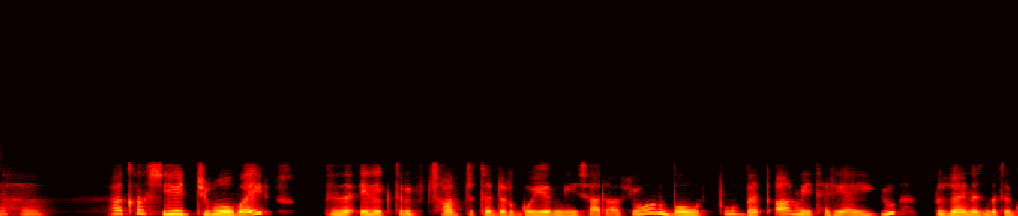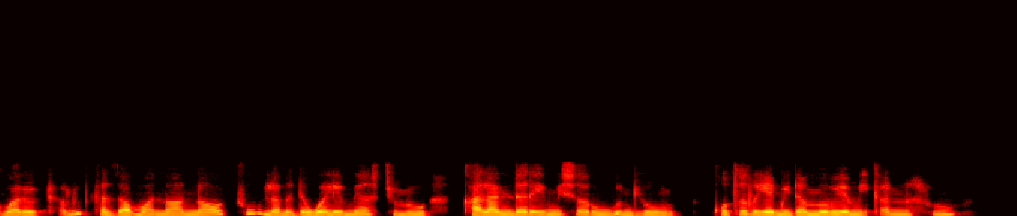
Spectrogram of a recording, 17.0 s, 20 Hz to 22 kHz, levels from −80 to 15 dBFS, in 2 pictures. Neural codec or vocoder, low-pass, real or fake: codec, 16 kHz, about 1 kbps, DyCAST, with the encoder's durations; 5.4 kHz; fake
